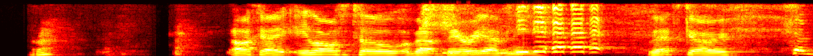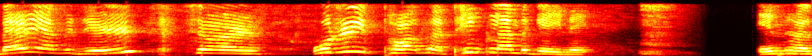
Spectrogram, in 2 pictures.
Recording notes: I would like to apologize for this episode as the kids are excited for Christmas and are bouncing around the room.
